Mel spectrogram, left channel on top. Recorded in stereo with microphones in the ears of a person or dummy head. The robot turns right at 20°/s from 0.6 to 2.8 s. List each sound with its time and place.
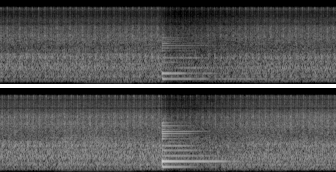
1.6 s a piano: 40° right (ahead or behind), 0.8 m; by 2.2 s 25° right (ahead or behind), 0.8 m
